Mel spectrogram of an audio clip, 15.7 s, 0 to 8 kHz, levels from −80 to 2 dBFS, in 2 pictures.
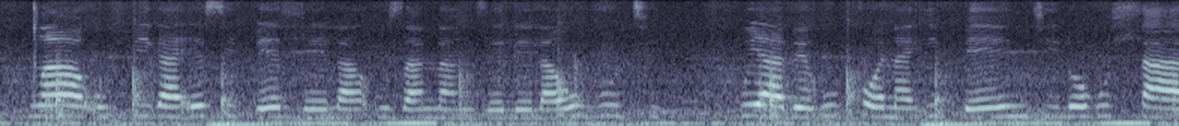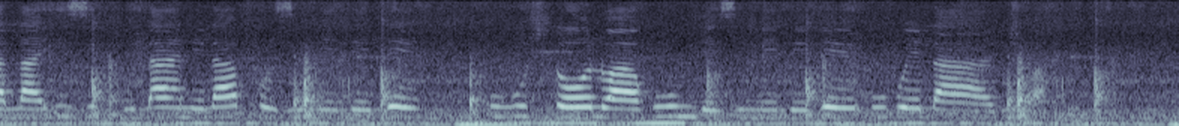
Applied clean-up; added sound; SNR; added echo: none; Walk, footsteps; 3 dB; none.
